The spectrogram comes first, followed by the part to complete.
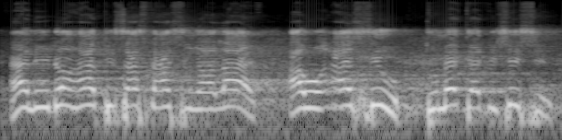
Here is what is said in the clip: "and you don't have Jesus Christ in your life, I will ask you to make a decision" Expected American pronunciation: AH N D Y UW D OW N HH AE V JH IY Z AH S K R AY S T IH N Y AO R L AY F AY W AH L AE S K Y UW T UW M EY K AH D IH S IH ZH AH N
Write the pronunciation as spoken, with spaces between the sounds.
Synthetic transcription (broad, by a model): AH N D Y UW D OW N HH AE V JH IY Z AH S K AY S IH N Y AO L AY F AY W AH L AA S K Y UW T UW M EY K AH D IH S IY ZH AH N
